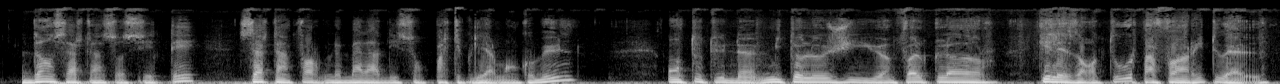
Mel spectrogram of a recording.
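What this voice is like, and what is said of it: Hungarian accent, slightly American and German. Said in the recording (French): “cet accent très spécial du fondateur de l'ethnopsychiatrie, Georges Devreux ... un accent un peu américain, un peu allemand et en réalité hongrois”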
